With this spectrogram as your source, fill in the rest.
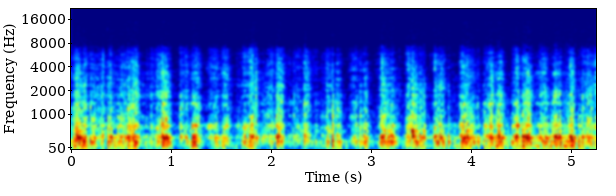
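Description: Both hands scratch fast at a flat, solid, beige striped woven loop-pile carpet with short nails and fingertips. The result is a dense, rapid, uneven run of dry rasping strokes that bunch into quick bursts, with a faint steady tone around 330 Hz running underneath.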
